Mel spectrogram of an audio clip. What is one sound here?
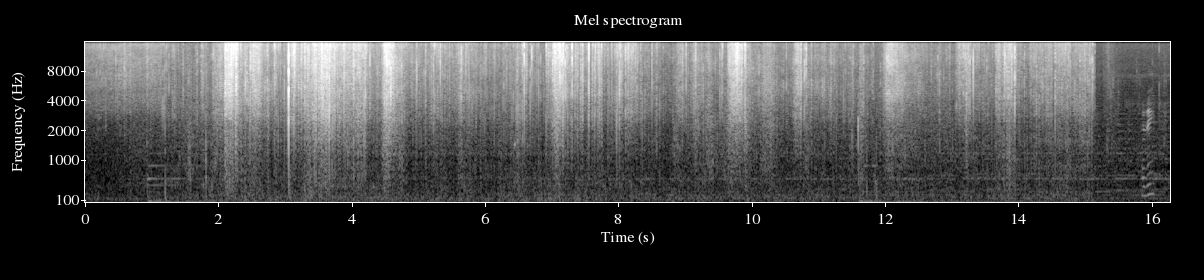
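Flames roar and whoosh in a strong fire.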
